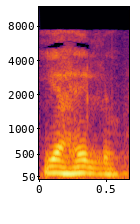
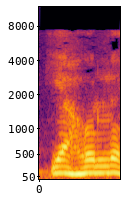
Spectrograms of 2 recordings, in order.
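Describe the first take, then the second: First: The vowel after the h is i. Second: The vowel after the h is u. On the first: It means becomes due or binding. "به کس خونده میشه" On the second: It means descends or comes down. "به زم خونده میشه"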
